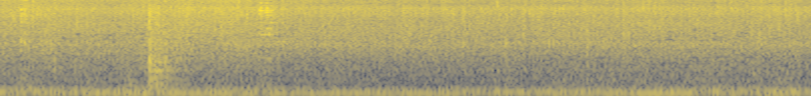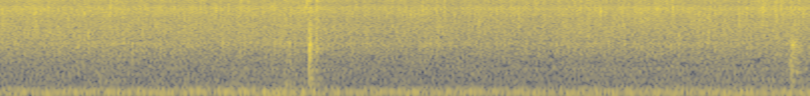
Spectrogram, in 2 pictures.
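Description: Garlic paste sizzles and fries in a pan for a shrimp curry, a steady dense crackle with a couple of sharp clicks from a stirring utensil, and no voices.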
